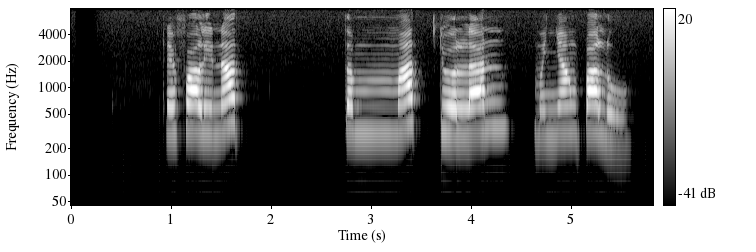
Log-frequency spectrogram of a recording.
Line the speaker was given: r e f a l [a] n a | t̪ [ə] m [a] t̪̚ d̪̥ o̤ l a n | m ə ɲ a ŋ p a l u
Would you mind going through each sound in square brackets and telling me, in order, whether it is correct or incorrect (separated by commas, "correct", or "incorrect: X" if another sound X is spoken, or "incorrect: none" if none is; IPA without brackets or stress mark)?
incorrect: i, correct, correct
